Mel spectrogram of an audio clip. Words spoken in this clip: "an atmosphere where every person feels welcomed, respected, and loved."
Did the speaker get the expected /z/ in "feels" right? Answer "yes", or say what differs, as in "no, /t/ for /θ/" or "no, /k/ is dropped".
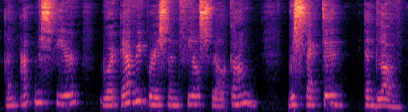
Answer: no, /s/ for /z/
